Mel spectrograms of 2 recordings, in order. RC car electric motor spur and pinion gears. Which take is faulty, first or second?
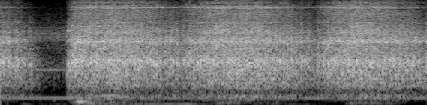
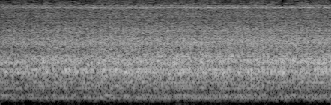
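first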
